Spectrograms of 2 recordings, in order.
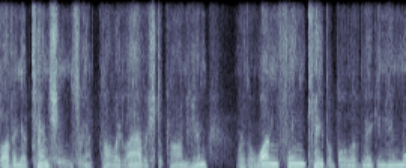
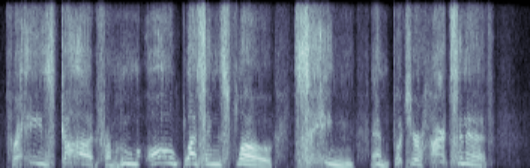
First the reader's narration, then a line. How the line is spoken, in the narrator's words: the minister shouted at the top of his voice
